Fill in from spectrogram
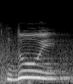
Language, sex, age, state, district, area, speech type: Bengali, female, 45-60, West Bengal, Paschim Medinipur, rural, read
